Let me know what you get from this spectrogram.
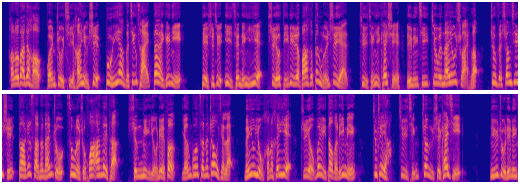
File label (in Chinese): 男, 电影解说, 活力幽默; 一千零一夜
